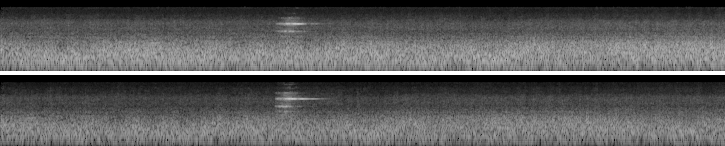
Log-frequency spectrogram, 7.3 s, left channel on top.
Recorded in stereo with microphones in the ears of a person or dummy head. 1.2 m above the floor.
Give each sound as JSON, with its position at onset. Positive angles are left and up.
{"t": 2.8, "sound": "cutlery clinking", "side_deg": -40, "distance_m": 0.6}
